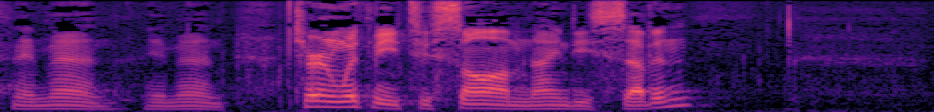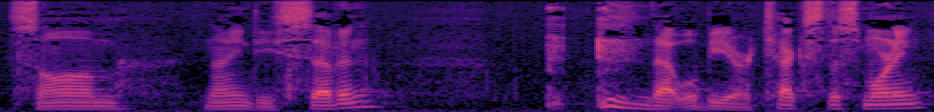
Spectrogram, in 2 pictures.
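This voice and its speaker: A man preaching a sermon as pastor, his voice strained and deeper than usual, reading scripture with earnest, rising emphasis. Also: lively intonation, measured pace, long pauses, a little mellow.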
